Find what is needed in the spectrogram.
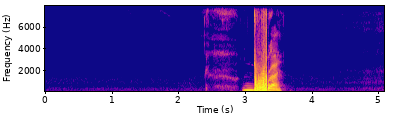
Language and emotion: Russian, angry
